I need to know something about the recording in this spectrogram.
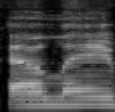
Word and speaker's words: Elay: My name is LA, pronounced like LA, like the city.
